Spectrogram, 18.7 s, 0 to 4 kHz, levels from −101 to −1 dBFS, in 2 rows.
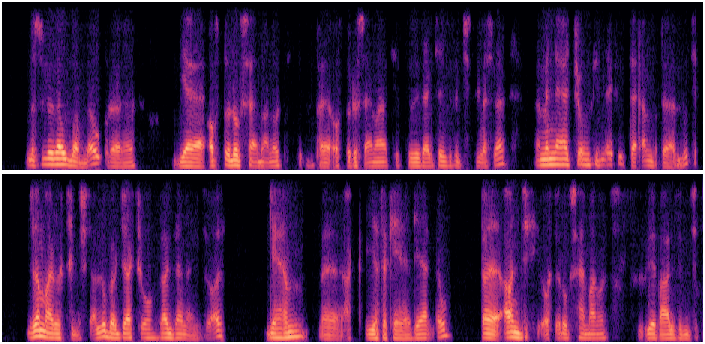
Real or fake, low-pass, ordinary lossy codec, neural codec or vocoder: fake; 3.6 kHz; Opus, 32 kbps; codec, 16 kHz, 0.8 kbps, ZipCodec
